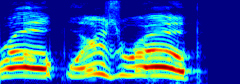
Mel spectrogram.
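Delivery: nonstop screaming, very high and loud. Retelling a movie scene, imitating Frank screaming. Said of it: "has not stopped screaming through this whole scene".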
